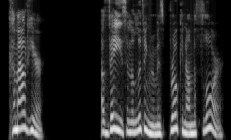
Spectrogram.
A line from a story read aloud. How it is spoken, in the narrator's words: Jenny shouted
